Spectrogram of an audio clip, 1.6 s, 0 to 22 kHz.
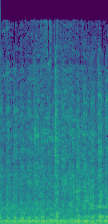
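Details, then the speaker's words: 1963 Ford F100 unibody first running after over 20 years: rough, uneven idle with light irregular taps, cut-off passenger-side exhaust pipe knocking the crossmember; no valvetrain noise. "the exhaust pop is cut off on this pasture side and it's tapping the cross member"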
